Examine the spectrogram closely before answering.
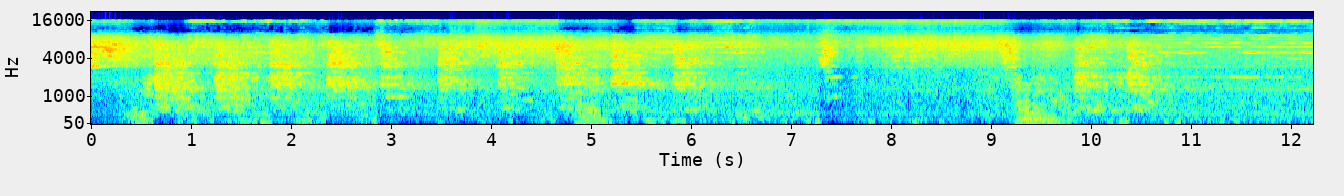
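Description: A laser cutting machine crackles and hisses as it cuts metal.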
